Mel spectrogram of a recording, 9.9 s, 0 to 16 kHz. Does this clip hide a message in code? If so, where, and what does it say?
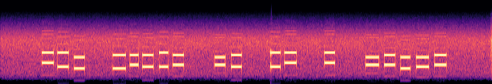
Yes: DTMF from 0.8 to 8.9 s, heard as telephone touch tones, dialled by hand, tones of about 220 ms, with radio hiss and a squelch burst at the end. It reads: #61 28568 75 6# # 78148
